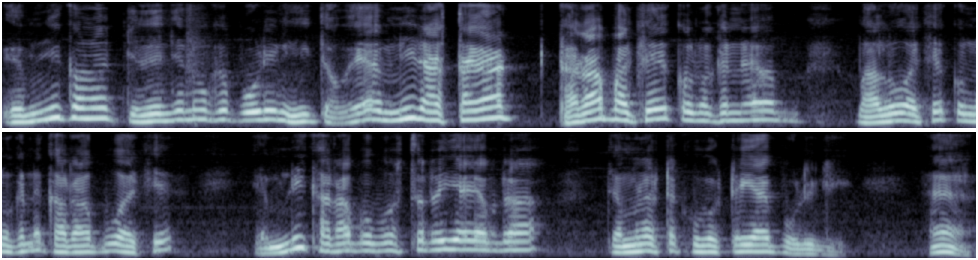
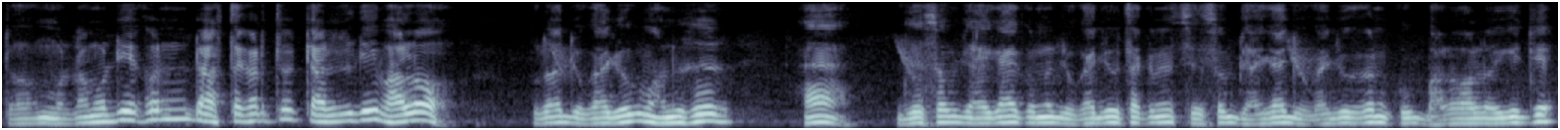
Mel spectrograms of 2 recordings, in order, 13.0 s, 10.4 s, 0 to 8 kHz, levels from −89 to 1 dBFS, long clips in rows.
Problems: none marked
